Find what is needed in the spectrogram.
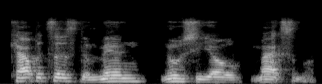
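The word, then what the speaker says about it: capitis deminutio maxima: minutiae the men new shield that's how you pronounce it capitus the men nucial maxima so that's a capital name that means the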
